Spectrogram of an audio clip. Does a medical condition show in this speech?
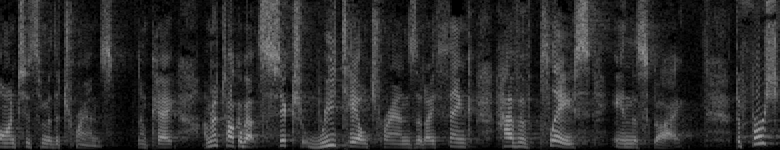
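No.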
